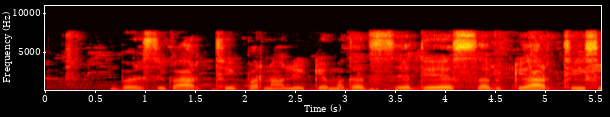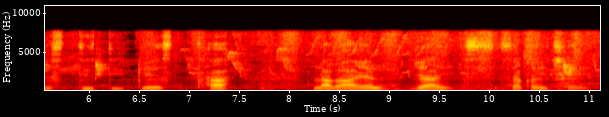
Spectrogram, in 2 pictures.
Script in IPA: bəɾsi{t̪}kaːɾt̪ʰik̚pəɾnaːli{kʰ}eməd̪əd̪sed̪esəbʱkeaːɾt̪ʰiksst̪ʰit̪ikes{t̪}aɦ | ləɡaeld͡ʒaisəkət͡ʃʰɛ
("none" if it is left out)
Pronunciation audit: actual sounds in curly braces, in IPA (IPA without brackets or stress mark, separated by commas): none, k, t̪ʰ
